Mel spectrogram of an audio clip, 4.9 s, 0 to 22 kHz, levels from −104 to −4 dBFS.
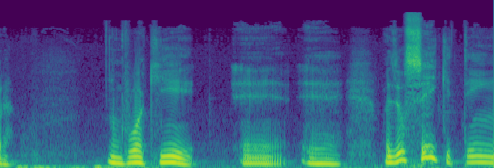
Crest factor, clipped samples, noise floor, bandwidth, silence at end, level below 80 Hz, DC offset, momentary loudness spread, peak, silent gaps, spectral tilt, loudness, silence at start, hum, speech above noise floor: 16 dB; under 0.1%; -39 dBFS; 13 kHz; 0 s; -42 dBFS; under 0.1%; 11 LU; -4 dBFS; none; -7 dB/octave; -21 LUFS; 0 s; none; 19 dB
